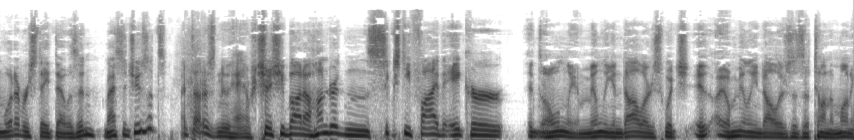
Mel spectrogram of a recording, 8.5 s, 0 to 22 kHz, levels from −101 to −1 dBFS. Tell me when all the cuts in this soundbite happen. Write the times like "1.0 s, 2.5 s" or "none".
2.6 s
